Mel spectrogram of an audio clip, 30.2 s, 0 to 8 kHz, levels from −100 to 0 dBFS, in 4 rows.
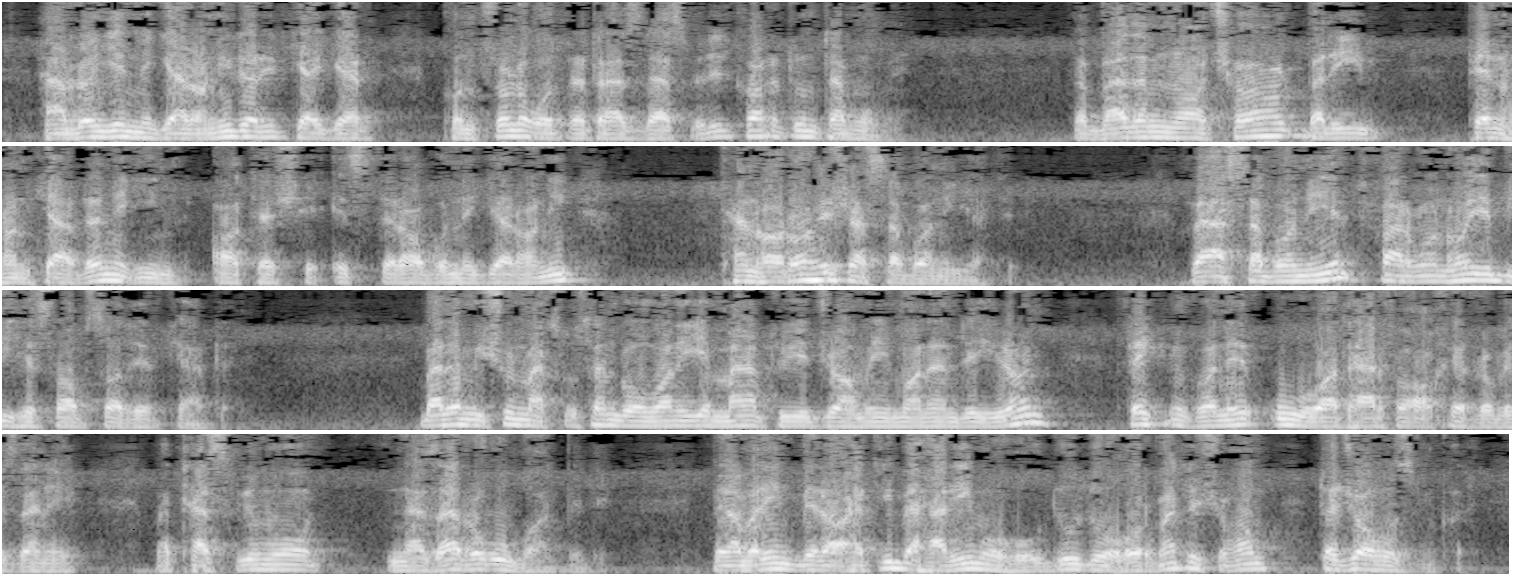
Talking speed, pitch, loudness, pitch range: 145 wpm, 95 Hz, -11 LUFS, 85-115 Hz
